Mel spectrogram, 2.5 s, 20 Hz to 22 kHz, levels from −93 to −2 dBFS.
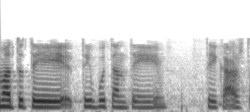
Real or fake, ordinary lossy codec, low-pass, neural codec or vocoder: real; MP3, 24 kbps; 5.4 kHz; none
